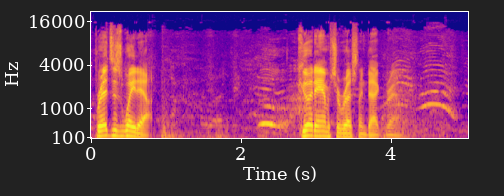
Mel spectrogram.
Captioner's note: crowd chatter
